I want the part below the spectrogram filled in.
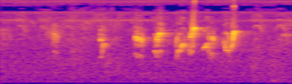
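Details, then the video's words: Olive-winged bulbul giving a quick run of bubbly, liquid chirps, a few scattered notes leading into a busy burst of warbled phrases against a faint hiss. "Suara pikat merbah belukar gacor"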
